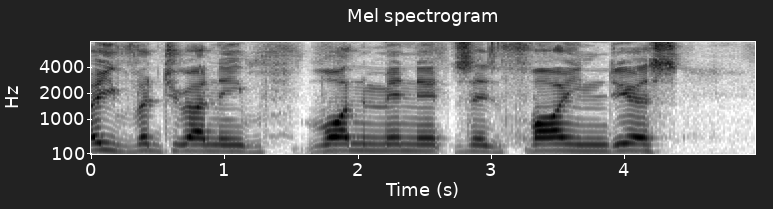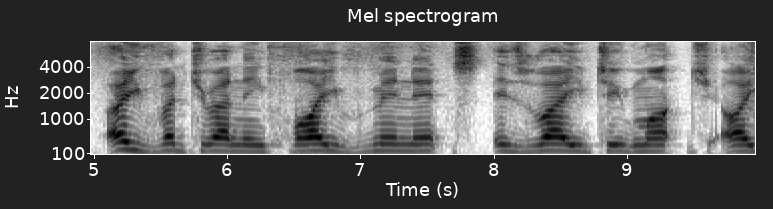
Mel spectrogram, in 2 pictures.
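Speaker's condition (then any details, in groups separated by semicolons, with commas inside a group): Ataxia; speech recently worse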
